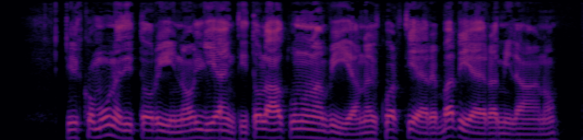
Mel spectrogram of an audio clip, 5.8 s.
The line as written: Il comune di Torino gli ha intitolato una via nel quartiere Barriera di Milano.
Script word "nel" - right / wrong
right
